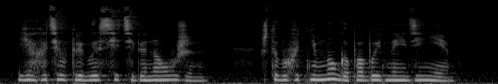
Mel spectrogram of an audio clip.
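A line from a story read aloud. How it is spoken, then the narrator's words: Whisper. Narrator (Russian): прошептал он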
